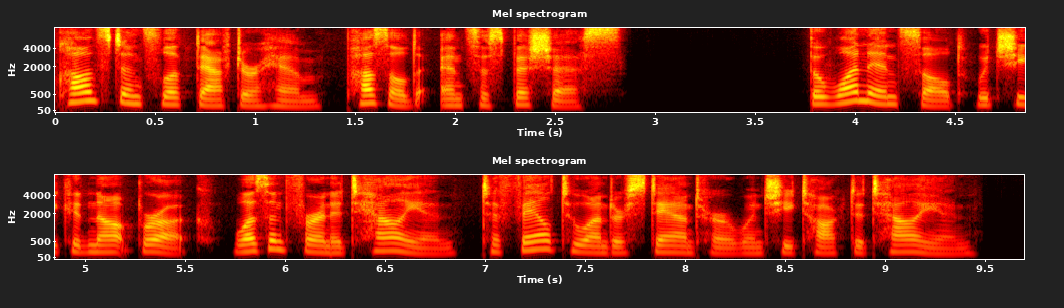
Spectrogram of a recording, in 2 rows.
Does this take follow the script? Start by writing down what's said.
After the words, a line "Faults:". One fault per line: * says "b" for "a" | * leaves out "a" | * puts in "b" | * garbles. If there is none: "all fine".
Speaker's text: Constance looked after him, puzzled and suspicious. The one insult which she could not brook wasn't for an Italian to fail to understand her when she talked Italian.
Constance looked after him, puzzled and suspicious. The one insult which she could not brook wasn't for an Italian to fail to understand her when she talked Italian.
Faults:
all fine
